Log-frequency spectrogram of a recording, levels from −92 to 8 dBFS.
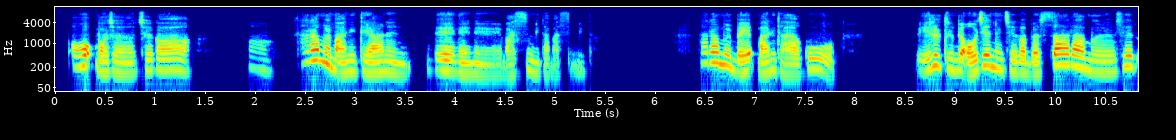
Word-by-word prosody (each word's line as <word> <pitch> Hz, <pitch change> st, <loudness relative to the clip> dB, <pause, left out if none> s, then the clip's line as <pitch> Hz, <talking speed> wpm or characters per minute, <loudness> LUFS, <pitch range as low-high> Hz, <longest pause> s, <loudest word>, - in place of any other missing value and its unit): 어 220 Hz, +1 st, +5 dB
맞아요. 140 Hz, -3 st, -5 dB
제가 170 Hz, 0 st, -3 dB, 0.6 s
어 180 Hz, -5 st, -22 dB, 0.2 s
사람을 285 Hz, -1 st, +4 dB
많이 150 Hz, -6 st, 0 dB
대하는 145 Hz, -2 st, -3 dB, 0.2 s
네네네. 135 Hz, -8 st, -5 dB
맞습니다, 135 Hz, +5 st, -12 dB
맞습니다. -, -, -21 dB, 1.1 s
사람을 270 Hz, -4 st, +1 dB
매일 145 Hz, -4 st, +2 dB
많이 140 Hz, +4 st, -1 dB
대하고, 155 Hz, +6 st, -5 dB, 0.8 s
예를 175 Hz, +8 st, -2 dB
들면 175 Hz, -3 st, +2 dB
어제는 185 Hz, +6 st, +2 dB
제가 150 Hz, -3 st, -2 dB
몇 130 Hz, -1 st, -2 dB
사람을 190 Hz, -, +4 dB
새로 215 Hz, +5 st, -4 dB
160 Hz, 285 characters per minute, -21 LUFS, 140-200 Hz, 1.1 s, 어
